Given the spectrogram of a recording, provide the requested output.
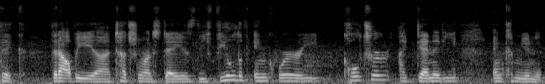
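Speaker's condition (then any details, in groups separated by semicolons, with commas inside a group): No condition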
